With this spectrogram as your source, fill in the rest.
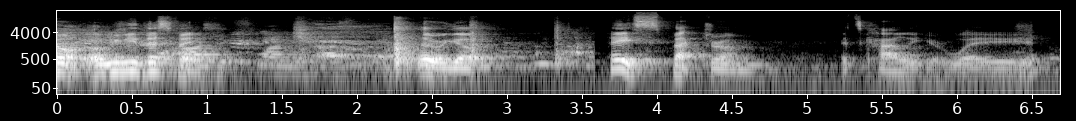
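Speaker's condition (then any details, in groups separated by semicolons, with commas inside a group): No condition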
